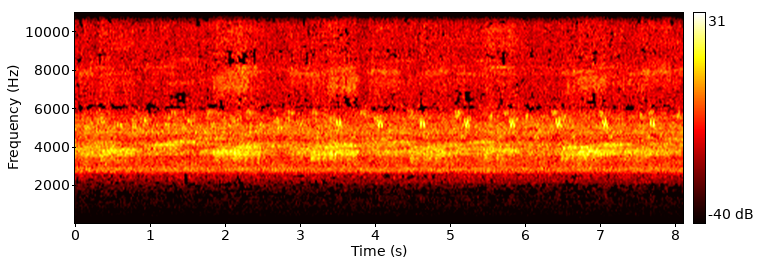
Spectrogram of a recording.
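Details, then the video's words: Tropical crickets recorded in the Dominican Republic, forming a continuous high-pitched buzzing trill that rises and falls slightly in loudness, with a hiss-like wash above it. "Tropical Cricket Sounds"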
